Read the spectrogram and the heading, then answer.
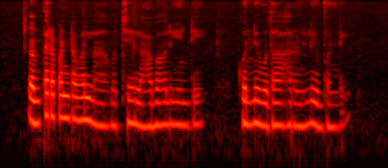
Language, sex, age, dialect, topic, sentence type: Telugu, male, 18-24, Utterandhra, agriculture, question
